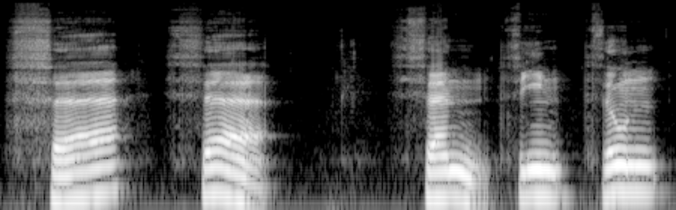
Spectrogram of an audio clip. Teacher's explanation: les deux lettres sortent avec beaucoup d'air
